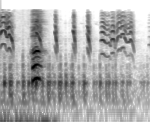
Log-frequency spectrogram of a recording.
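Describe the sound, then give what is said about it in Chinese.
A run of high, quick squeaks in short chirping bursts, with a longer wavering squeal near the end, from a mouse hurrying along. “那只老鼠很匆忙。”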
